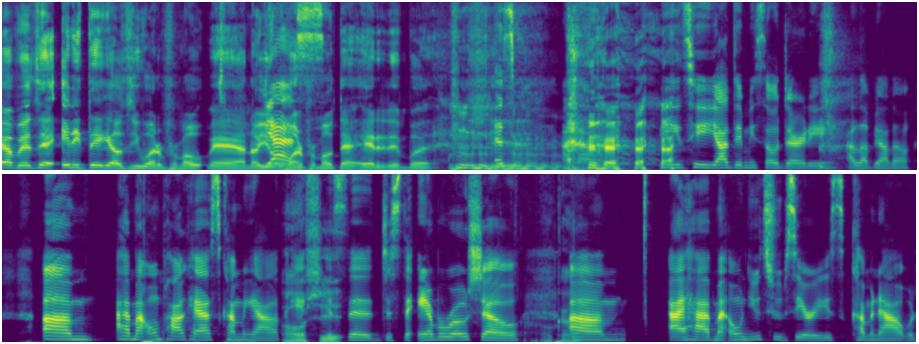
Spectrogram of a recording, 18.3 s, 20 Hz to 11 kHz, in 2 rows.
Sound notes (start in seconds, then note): 4.1 Iman laughing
